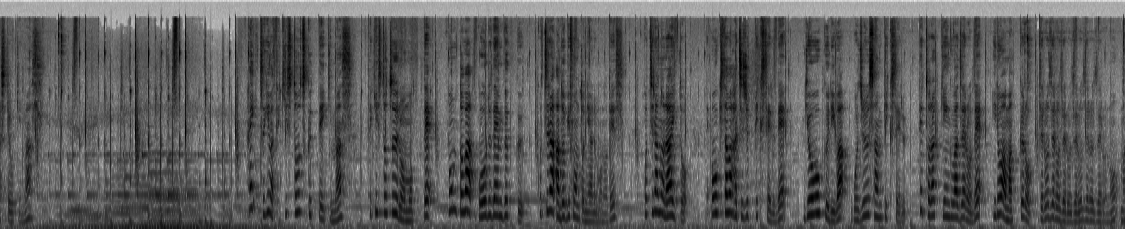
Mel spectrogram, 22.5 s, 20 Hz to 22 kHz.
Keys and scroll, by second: 0.0 super+g, 0.9 super+s.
